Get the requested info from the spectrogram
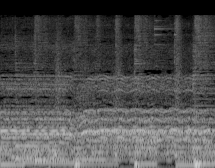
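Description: Mixed choir singing a held chord over a steady low bass.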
